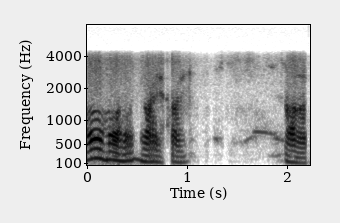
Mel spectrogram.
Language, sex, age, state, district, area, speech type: Santali, male, 60+, Odisha, Mayurbhanj, rural, conversation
